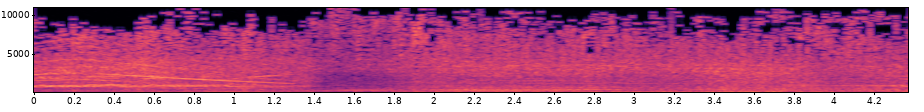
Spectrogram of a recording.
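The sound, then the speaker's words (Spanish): A car races through city streets with police cars in pursuit, its engine roaring loud and continuous under sliding whines and squeals, with no talk. “El coche avanza por las calles de la ciudad. Varios coches patrulla empiezan a perseguirlo.”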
